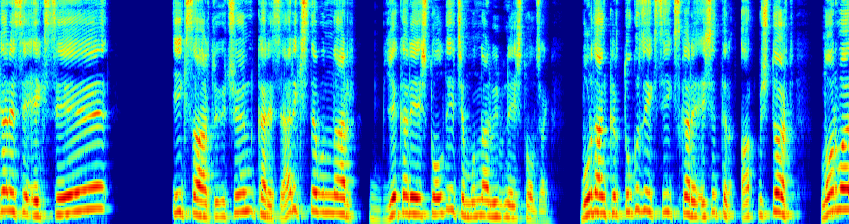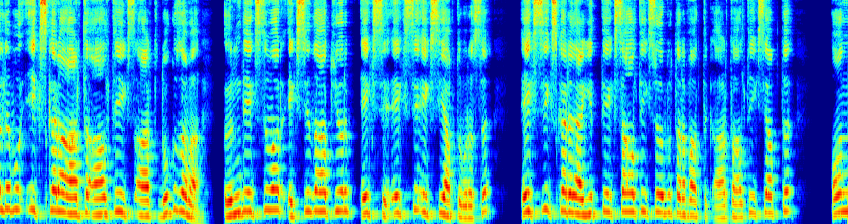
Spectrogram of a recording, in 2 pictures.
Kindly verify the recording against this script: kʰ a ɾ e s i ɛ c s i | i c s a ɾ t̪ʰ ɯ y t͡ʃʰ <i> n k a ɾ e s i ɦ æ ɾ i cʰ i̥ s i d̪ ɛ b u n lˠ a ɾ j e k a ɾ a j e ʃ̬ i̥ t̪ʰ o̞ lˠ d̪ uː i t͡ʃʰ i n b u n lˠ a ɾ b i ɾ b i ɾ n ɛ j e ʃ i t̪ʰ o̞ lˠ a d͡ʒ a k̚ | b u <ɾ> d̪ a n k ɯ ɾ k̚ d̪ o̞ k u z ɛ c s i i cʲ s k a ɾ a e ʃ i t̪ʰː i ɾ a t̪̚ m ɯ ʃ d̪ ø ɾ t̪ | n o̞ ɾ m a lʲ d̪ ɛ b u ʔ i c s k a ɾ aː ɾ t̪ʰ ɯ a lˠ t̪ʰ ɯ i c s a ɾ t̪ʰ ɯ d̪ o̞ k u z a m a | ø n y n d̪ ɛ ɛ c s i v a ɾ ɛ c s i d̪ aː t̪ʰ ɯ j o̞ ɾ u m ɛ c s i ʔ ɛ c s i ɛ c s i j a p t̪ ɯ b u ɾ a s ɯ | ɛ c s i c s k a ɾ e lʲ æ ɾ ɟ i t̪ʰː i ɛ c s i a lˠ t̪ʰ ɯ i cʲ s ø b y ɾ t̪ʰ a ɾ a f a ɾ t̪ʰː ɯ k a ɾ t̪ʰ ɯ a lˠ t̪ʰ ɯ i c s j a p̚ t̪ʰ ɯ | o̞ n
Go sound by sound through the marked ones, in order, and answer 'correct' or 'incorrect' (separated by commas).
incorrect, correct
